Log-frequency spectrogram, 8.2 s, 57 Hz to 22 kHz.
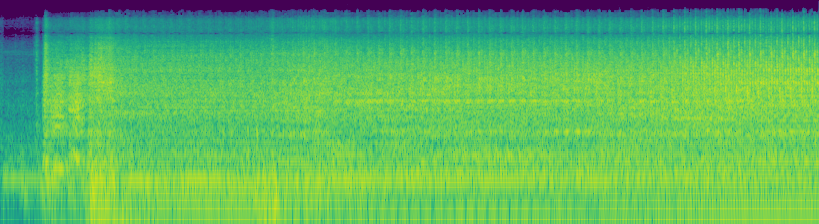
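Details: Audi A2 1.4 litre AUA petrol engine, bought with engine damage, cold start; fast loose clatter over idle, steady with engine speed; previous owner blames hydraulic lifters, piston slap also feared, unconfirmed.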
